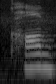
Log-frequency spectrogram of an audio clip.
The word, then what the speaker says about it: calm: কর, ইংরেজিতে calm down, calm down। Pronunciation note, calm এর এল উচ্চারণ হয় না, শুধু calm।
